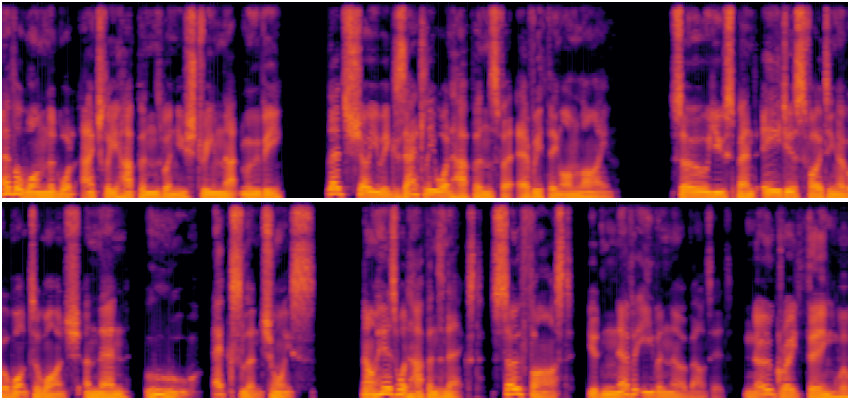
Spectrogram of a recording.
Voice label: Corporate

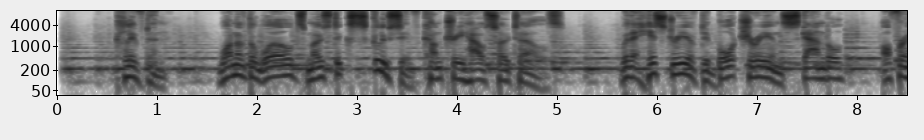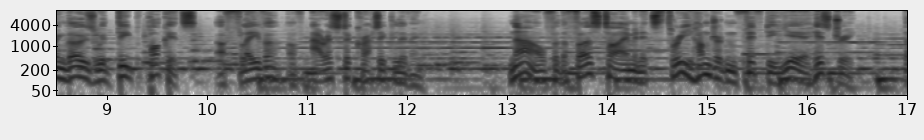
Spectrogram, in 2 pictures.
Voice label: Documentary Read

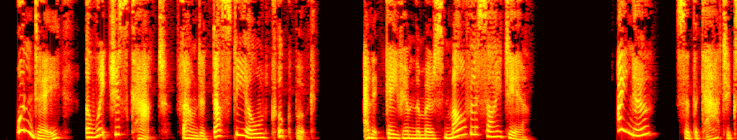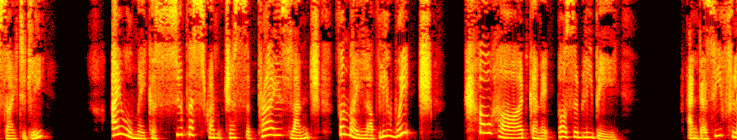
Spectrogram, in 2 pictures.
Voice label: Audio book

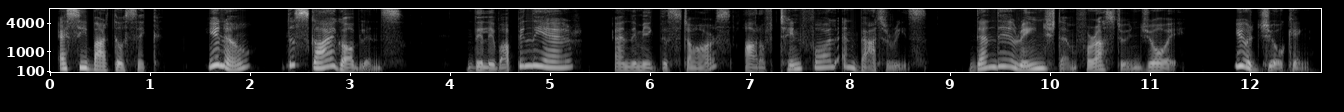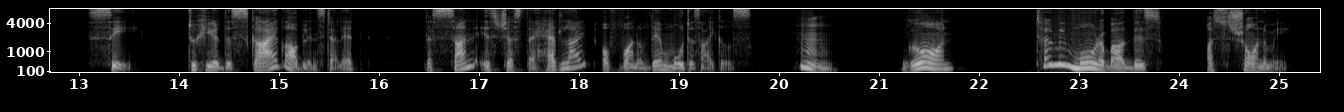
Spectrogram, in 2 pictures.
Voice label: Home Studio Processed

